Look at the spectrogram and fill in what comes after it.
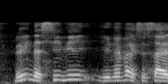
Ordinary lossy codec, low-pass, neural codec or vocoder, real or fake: none; 7.2 kHz; codec, 44.1 kHz, 7.8 kbps, DAC; fake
